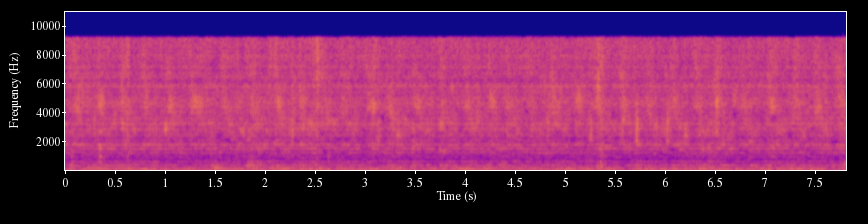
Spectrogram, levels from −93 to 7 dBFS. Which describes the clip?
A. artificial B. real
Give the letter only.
A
